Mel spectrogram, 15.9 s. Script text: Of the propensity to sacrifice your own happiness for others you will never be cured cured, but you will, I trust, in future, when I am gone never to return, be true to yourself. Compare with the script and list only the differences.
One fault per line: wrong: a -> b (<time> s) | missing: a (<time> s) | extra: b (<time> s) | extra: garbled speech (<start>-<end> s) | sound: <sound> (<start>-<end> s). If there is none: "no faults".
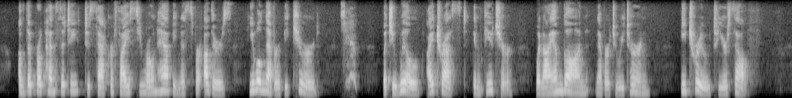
missing: cured (6.4 s)
sound: sneeze (6.8-7.2 s)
